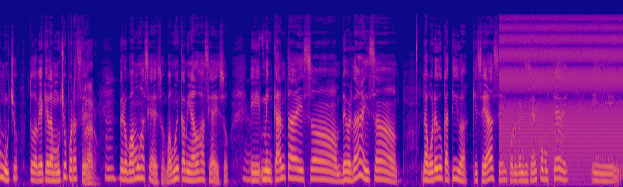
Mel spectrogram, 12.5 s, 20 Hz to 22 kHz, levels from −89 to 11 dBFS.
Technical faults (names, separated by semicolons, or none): DECT cordless phone buzz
